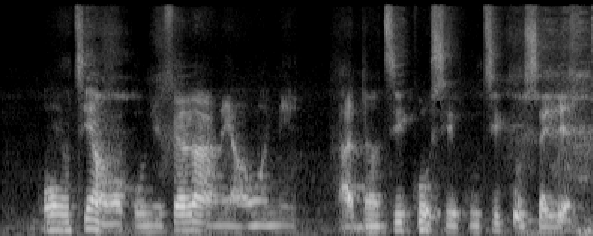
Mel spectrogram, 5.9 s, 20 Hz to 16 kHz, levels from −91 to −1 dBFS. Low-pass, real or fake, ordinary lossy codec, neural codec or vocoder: 14.4 kHz; fake; MP3, 96 kbps; codec, 32 kHz, 1.9 kbps, SNAC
